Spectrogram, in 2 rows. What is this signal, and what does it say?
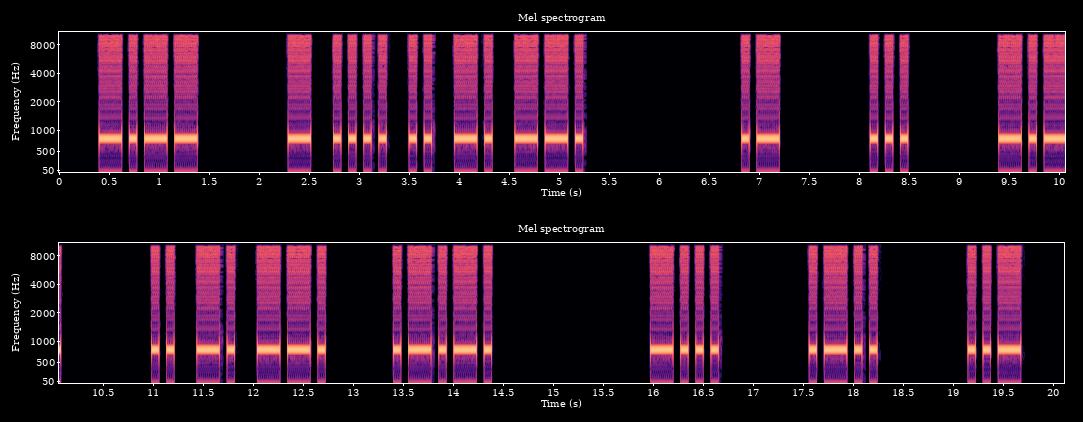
Morse code, heard as a keyed tone, about 16 wpm, 800 Hz. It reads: Y THING A S K ING <AR> B L U
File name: Special INGs-mp3s / Special INGs-mp3s / SlowToFaster ing @15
